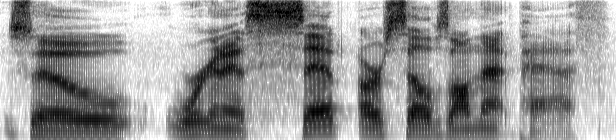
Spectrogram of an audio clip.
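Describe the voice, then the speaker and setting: A man's voice: medium pitch, slow pace, clean tone, no room sound. Congested man chatting on a stream. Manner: rambling, loose, many fillers and restarts. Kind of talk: casual livestream chat. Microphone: desk microphone. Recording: dry close sound.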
